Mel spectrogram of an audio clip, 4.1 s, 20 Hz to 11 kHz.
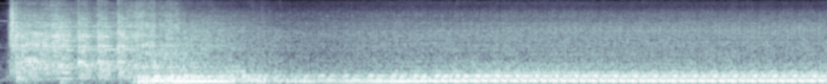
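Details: Toyota 3UZ-FE V8 after reflashing a dealer-bricked ECU, fuel pump in a bucket: cranks, catches quickly and settles into a smooth, even idle with steady tone; engine runs, with only a brake light switch circuit fault code.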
